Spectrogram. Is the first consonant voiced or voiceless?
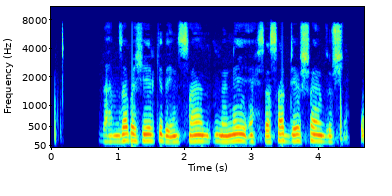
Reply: voiced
